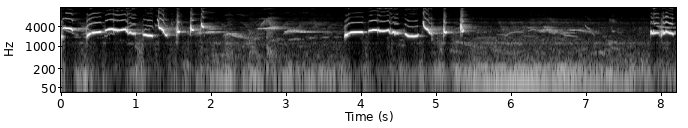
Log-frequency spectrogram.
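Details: Oriental magpie-robin (kacer) on a recording meant to spur silent birds to sing: rapid bursts of clear whistles and sharp piercing notes in three phrases, with quieter twittering and a low hum between them.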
